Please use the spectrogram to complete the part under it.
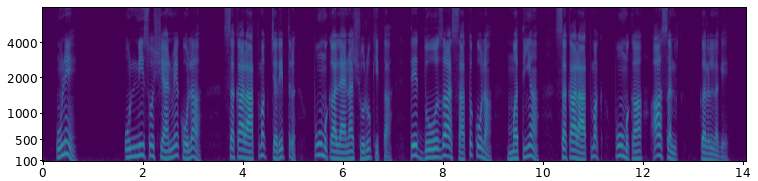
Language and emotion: Dogri, neutral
